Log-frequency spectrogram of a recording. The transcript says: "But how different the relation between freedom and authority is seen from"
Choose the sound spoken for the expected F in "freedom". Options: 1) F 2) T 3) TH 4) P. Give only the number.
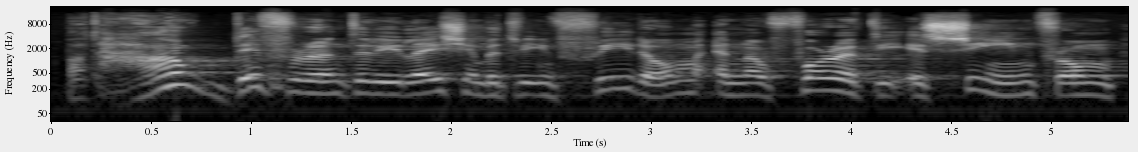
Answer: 1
